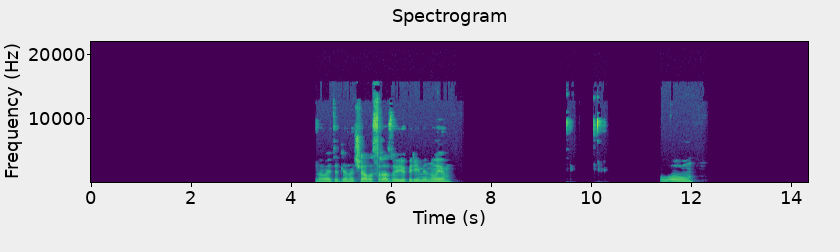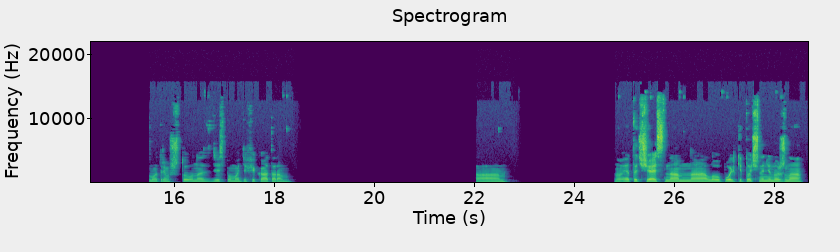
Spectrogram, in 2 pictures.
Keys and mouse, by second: 3.0-3.8 middle drag, 4.4 shift+r, 7.8-8.9 typing, 13.0 /, 14.4 middle drag, 15.1 shift+middle click, 18.1 click, 22.4 click, 22.9 click, 23.4 click, 24.0 click, 24.8 click, 25.4 click, 26.1 click, 27.0 click, 28.0 click.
